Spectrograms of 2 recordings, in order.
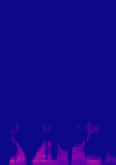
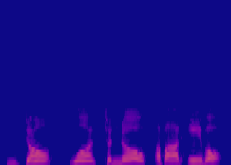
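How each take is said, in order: First: Softer, lower \"You don't want to know about evil\"; gentle warning. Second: \"You don't want to know about evil\" slow and louder; slow emphatic. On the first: Acted. God gently warning Eve. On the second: Shown as a demonstration. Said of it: "It's defiling".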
